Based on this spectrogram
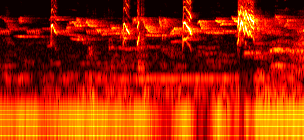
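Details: Yellow-breasted white-eye in lively song, thin high whistles and sharp rising chirps spaced through the phrase, ending in a louder twittering burst, over a faint low steady hum.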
